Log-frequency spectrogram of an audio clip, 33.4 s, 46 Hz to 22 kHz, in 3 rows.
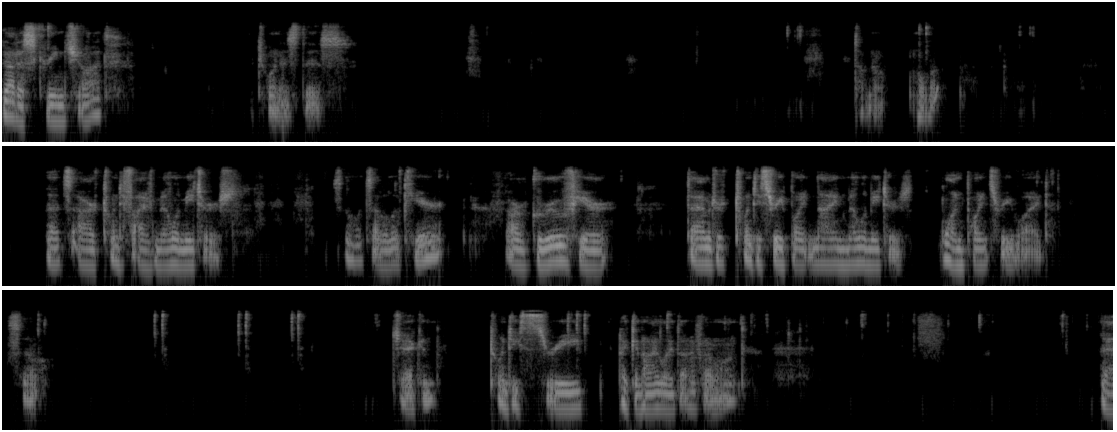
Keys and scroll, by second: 0.5 space, 7.6 space, 9.9 space, 14.1 space, 15.3 space, 21.3 super+Tab, 22.4 d, 25.6 super+Tab, 29.3 super+c, 29.5 super+Tab, 30.4 super+v, 31.7 Return, 32.9 super+Tab.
